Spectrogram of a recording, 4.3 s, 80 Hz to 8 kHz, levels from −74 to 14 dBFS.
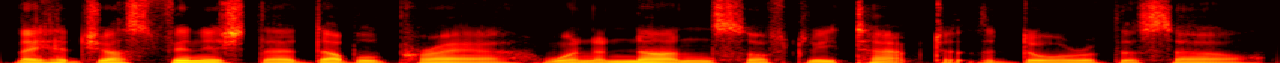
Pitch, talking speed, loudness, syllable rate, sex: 115 Hz, 255 wpm, -18 LUFS, 5.6 syllables/s, male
